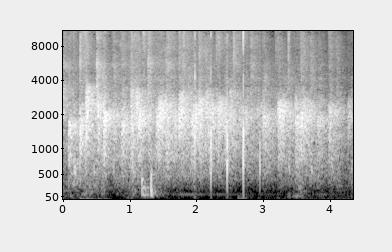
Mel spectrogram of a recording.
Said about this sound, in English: I would like to um, give them a lot of thanks for their patience with me and for their kindness and for the education that they have given me. So, uh, without any reservation, I would like to offer them a hand of applause.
